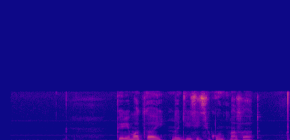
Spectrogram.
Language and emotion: Russian, sad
